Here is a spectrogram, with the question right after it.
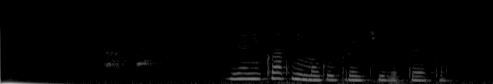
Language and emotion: Russian, sad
